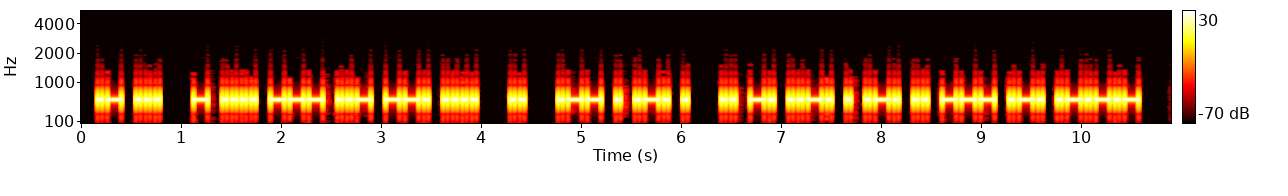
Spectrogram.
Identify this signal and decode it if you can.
Morse code, heard as a keyed tone, about 25 wpm, 600 Hz. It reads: AS THOUGH I WERE INFERIOR.
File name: the old man and the sea part 1 25wpm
